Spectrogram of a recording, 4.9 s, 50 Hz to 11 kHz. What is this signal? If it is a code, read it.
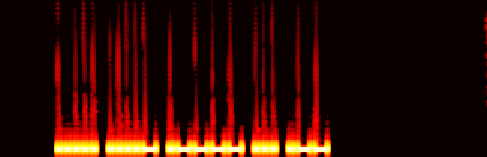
Morse code, heard as a keyed tone, about 29 wpm, 700 Hz. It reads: 541SW
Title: Five Challenging Letter-Number Combinations 28wpm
